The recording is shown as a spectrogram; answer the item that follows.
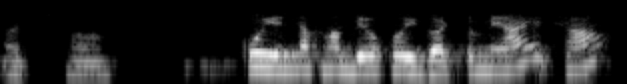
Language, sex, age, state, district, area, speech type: Sindhi, female, 45-60, Maharashtra, Thane, urban, conversation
